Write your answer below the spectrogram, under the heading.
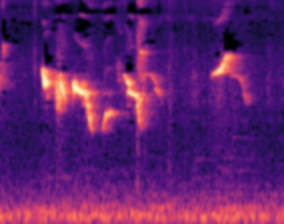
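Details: Greater green leafbird singing loud, liquid whistled phrases that tumble downward, followed by one higher rising-then-falling whistle.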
